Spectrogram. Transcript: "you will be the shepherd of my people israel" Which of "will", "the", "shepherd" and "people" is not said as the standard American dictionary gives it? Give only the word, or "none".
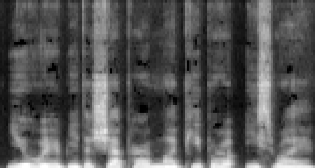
shepherd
